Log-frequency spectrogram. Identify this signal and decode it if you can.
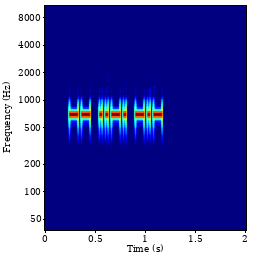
Morse code, heard as a keyed tone, about 39 wpm, 700 Hz. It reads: MFK
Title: USA Call Sign Postfixes - 3 Letters 40wpm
